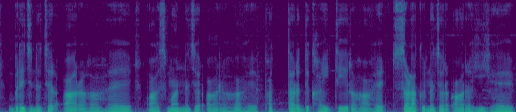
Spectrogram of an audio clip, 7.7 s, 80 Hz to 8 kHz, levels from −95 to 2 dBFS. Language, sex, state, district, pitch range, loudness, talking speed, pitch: Hindi, male, Chhattisgarh, Rajnandgaon, 125-130 Hz, -42 LUFS, 155 wpm, 130 Hz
